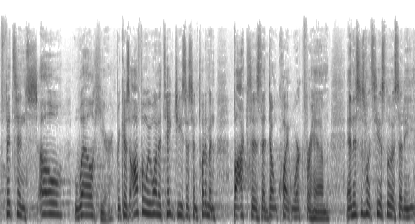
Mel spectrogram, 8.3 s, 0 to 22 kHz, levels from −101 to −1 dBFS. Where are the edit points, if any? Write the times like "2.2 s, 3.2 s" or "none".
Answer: 1.4 s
